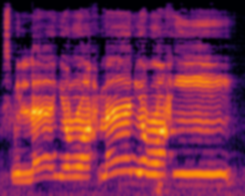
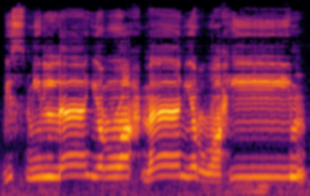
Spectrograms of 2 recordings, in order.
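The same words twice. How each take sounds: First: الرحيم with the final meem dropped, slow; swallowed meem. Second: الرحيم ending on a clear, moderate meem, slow; correct recitation. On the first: Teacher demonstrating the wrong, meem-less ending. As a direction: recite slowly but lose the meem in الرحيم. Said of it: "يعني ما أقولش". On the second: Teacher showing the balanced correct basmala. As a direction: recite slowly with a clean, measured meem. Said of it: "إنما بينهما". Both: Shown as a demonstration.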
